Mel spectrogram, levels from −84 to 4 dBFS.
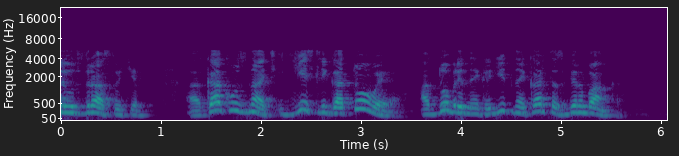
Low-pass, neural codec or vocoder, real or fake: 5.4 kHz; none; real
